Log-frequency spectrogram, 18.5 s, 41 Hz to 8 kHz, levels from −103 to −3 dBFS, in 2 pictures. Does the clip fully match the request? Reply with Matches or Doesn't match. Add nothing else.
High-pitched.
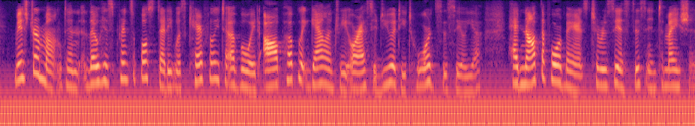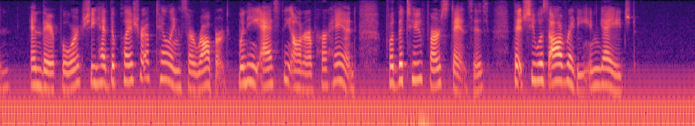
Matches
